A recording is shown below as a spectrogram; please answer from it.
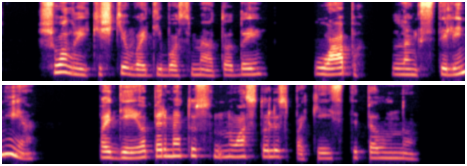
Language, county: Lithuanian, Kaunas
